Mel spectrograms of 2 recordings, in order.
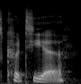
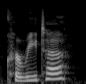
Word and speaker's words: cotija: And then Paris Hilton could not pronounce cotija cheese. Let me see, I wrote some down. Corita, cautiwa, and cortita. She like danced all around it. She could not get it.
